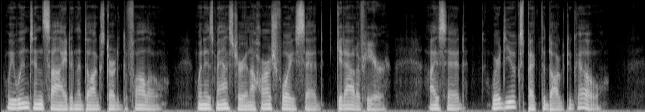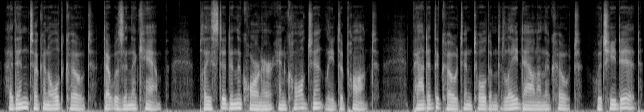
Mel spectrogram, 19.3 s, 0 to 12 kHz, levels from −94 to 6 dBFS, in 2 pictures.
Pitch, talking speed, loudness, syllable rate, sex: 110 Hz, 210 wpm, -19 LUFS, 5.2 syllables/s, male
